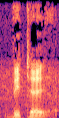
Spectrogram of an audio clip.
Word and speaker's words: vita: So I am looking at your curriculum vitae. How do you pronounce that anyway? I've never learned that. Curriculum vitae? Or? – I always say vita in the singular.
